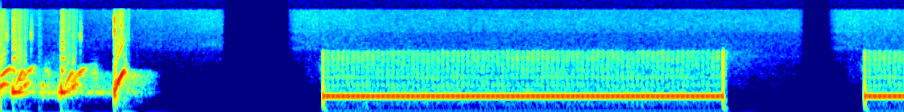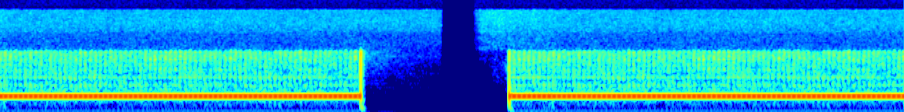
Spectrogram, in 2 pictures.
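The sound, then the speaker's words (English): A few quick clicks, then a telephone dial tone: three long, steady electronic tones of about two seconds each, separated by short silences, loud with no voices. “We finally made it on the phone.”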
